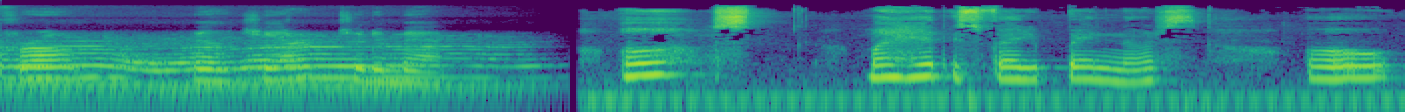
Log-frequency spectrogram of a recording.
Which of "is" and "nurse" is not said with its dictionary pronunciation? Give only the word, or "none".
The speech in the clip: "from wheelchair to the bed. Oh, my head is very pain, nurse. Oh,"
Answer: is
